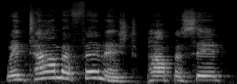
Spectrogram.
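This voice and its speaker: A man with a New Zealand accent reading a children's storybook aloud in a deliberate, expressive storytelling way. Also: high voice, distant mic. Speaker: children's author reading his own book. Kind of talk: scripted storybook narration for children.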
